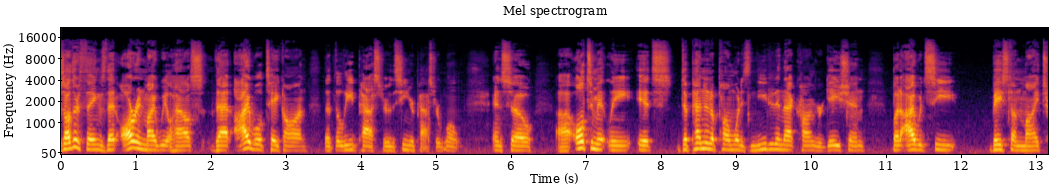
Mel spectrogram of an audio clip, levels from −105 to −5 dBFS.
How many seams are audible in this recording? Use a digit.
0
